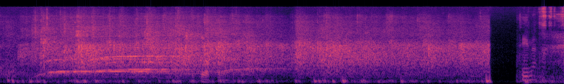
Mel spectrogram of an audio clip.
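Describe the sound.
An audience applauds in a steady, dense wash of clapping for about five seconds, with some voices mixed in, then it cuts off abruptly before a brief scatter of sound resumes.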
